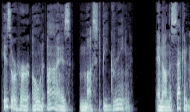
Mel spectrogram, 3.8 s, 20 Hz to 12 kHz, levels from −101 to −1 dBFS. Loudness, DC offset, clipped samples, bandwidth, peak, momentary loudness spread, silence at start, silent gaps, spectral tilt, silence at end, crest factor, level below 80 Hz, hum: -17 LUFS; under 0.1%; under 0.1%; 11.5 kHz; 0 dBFS; 6 LU; 0.05 s; 2.74-3.08 s; -5.5 dB/octave; 0 s; 16 dB; -40 dBFS; none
